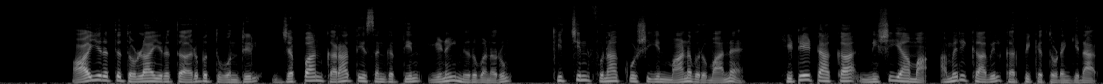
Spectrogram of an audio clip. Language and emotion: Tamil, neutral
